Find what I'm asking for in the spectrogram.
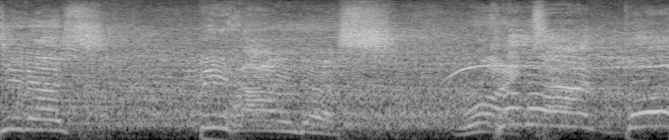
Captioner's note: audience booing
